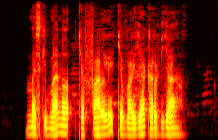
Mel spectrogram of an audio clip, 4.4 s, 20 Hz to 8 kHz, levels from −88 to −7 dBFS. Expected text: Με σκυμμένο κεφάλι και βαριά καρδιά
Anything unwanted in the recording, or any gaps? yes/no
no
